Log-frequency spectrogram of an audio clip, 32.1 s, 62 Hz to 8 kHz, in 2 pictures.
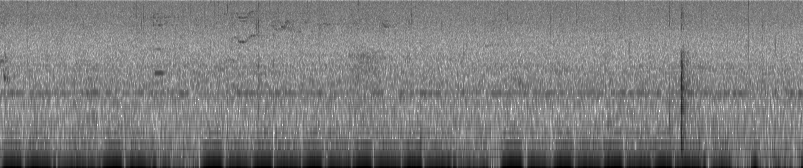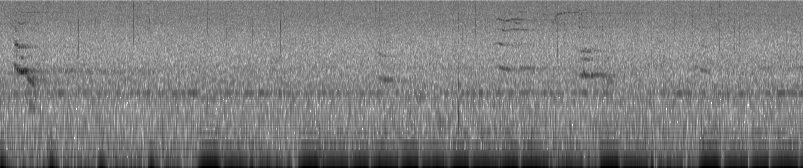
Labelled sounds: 0.0	0.2	killer whale, southern resident, 0.53 to 1.8 kHz
1.6	2.0	killer whale, southern resident, J pod, call S05, 0.15 to 1.7 kHz
4.6	6.6	killer whale, southern resident, 1.2 to 8.0 kHz
7.6	7.9	killer whale, southern resident, 3.2 to 4.6 kHz
9.7	10.6	killer whale, southern resident, J pod, call S01, 0.54 to 5.7 kHz
16.3	16.8	killer whale, southern resident, 0.19 to 5.6 kHz
18.0	23.0	vessel noise, 0 to 8.0 kHz
25.8	26.8	killer whale, southern resident, call S17, 0.89 to 6.9 kHz
26.9	28.4	killer whale, southern resident, L pod, call S36, 0.43 to 8.0 kHz
29.9	30.3	killer whale, southern resident, 0.79 to 2.4 kHz

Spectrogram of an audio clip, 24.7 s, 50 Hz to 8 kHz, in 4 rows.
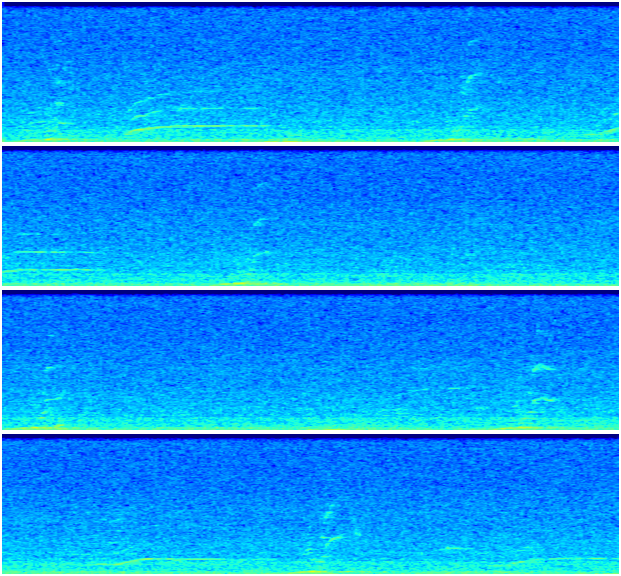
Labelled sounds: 1.3	2.3	humpback whale, 0.80 to 1.8 kHz
6.1	7.0	humpback whale, 0.80 to 2.0 kHz
17.6	17.9	humpback whale, 1.7 to 3.8 kHz
19.8	20.6	humpback whale, 0.80 to 0.99 kHz
21.7	22.0	humpback whale, 1.9 to 2.3 kHz
22.9	24.3	humpback whale, 0.80 to 1.6 kHz

